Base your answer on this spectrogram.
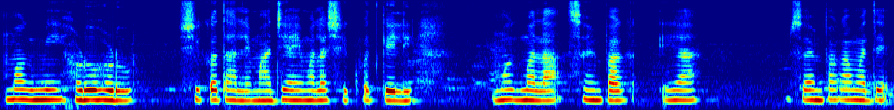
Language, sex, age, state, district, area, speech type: Marathi, female, 18-30, Maharashtra, Akola, rural, spontaneous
